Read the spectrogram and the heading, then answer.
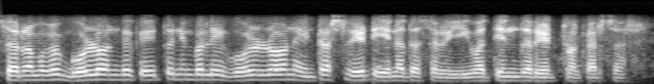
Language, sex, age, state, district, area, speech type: Kannada, male, 18-30, Karnataka, Gulbarga, urban, conversation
